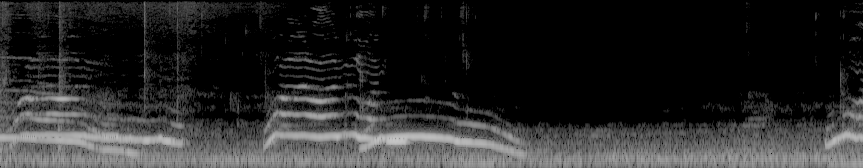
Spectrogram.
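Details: Two cats fighting, an orange cat against a striped tabby: drawn-out wailing yowls rising and sliding down, three long harmonic howls with short pauses between, the last one starting at the end.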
